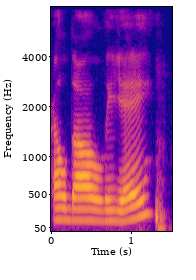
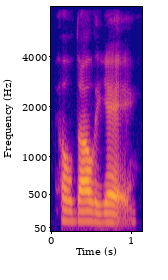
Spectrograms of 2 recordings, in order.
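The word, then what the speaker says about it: Eldalië: Or Eldalier? I think it would be Eldalier, because it has the two dots over the E.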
